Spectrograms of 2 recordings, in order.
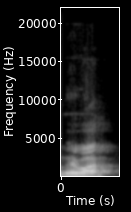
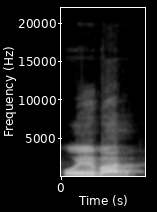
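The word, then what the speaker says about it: Weber: অস্থিগুলা আবিষ্কার করে বিজ্ঞানী, তোমাদের উচ্চারণে আসবে ওয়েবার, আর আমরা বলতেছি ভেবার। এখন কথা হচ্ছে ভেবার জার্মান বিজ্ঞানী। কোন দেশের বিজ্ঞানী? জার্মান। জার্মানিতে ডাব্লু থাকলেও উচ্চারণ হয় ভি।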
